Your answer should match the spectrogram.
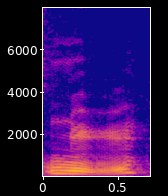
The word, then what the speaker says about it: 女: So for woman, the pronunciation is nu, 女孩子, nu.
